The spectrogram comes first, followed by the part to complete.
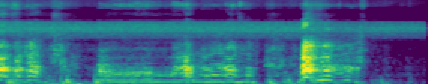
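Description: Standard poodles growling in low, rumbling bursts, broken by a sharp bark near the end.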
